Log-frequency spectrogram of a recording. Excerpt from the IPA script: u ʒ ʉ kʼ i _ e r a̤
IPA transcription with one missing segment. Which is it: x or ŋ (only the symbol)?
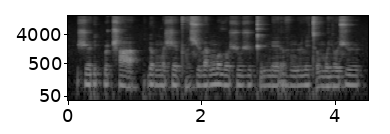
ŋ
